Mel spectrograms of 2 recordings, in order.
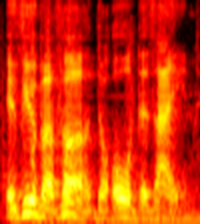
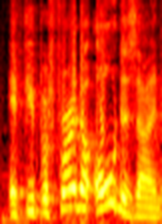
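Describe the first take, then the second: First: It is said in an exaggerated put-on voice. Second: It is said in the speaker's ordinary voice.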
